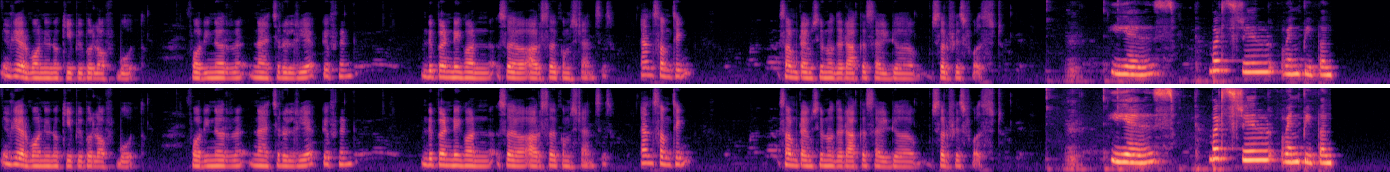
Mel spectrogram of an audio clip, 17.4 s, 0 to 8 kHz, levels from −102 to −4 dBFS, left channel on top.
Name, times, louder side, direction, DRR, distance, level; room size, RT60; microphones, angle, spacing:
voice 1, 0.0-1.7 2.4-4.8 5.3-7.6 8.0-8.6 9.6-12.4, equal, 10° right, 0.6 m, -36 dB
voice 2, 13.9-14.6 15.1-16.6, right 5 dB, 90° right, 0.4 m, -26 dB
3.9 x 2.3 x 3.9 m
head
